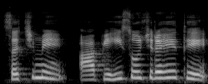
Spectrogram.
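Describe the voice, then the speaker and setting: A sulky young wife answers her husband in short, huffy, pouting lines, voiced by a woman storyteller. She sounds bashful underneath the irritation. The voice sits fairly high. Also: slow pace, fairly bright tone.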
